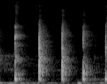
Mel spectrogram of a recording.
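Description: A durian fruit is tapped five times in quick succession, each tap a short, dull knock with a hollow mid-range tone and a little bright edge that dies away almost at once. The fruit is judged ripe.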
